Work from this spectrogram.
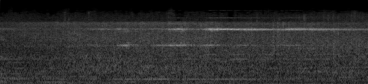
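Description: A wooden roller coaster, a scenic railway, runs steadily on its track, with metallic wheel squeals rising above a continuous clattering roar throughout.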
